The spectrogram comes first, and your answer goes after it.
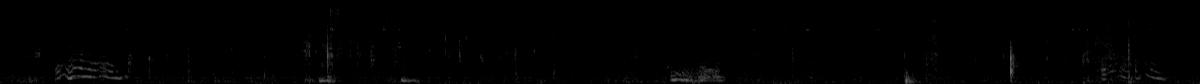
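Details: Pet Bengal cat named Bailey plays frantically with a catnip pollock fish indoors, giving brief wavering mewing or chirring sounds near the start, middle and end, separated by knocks, scrapes and rustles of the toy.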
